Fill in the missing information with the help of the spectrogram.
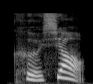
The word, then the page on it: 可笑: kě xiào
